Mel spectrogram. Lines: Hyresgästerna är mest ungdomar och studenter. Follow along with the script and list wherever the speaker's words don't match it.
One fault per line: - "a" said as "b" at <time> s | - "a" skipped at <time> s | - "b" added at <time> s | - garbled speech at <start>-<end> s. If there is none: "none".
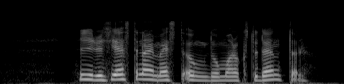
none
